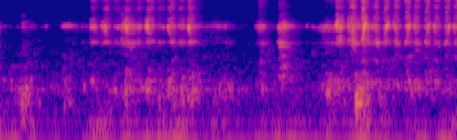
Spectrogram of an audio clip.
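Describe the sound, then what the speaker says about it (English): Sandpaper rasps against a small plastic model kit part in quick, scratchy strokes, coming in two close bursts separated by a brief pause, with no talking. "a little bit of sanding on that, and we're ready for that piece"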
